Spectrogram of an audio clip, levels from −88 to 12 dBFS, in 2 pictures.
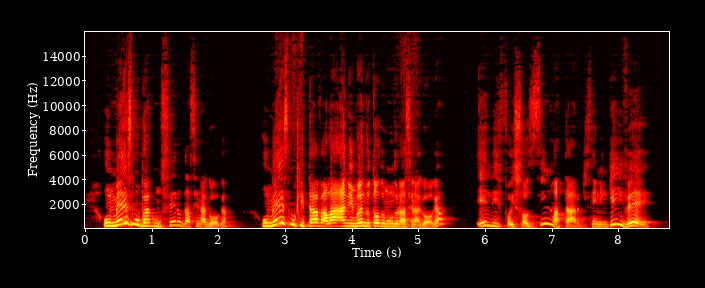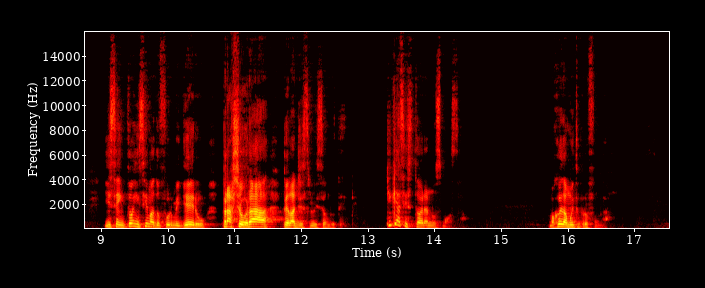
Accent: Brazilian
